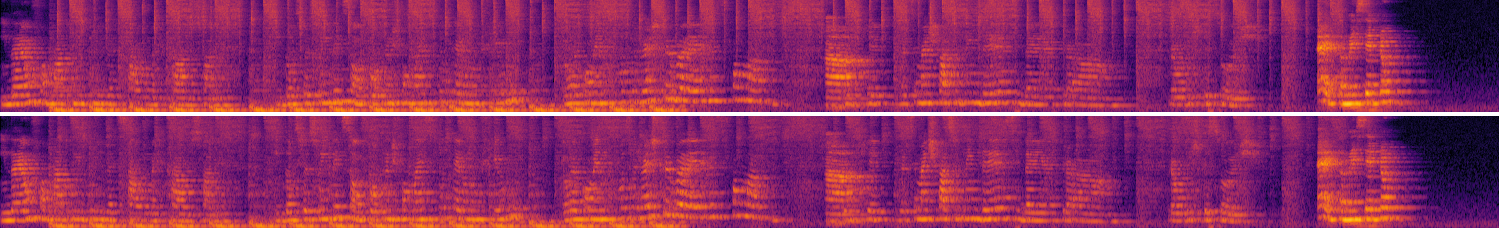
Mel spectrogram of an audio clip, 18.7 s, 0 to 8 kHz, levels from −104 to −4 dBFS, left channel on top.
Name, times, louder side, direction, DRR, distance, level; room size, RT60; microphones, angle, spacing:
voice 1, 0.0-2.9 3.4-6.5 7.0-9.8 10.5-14.1 14.6-15.8, right 1 dB, 80° right, -1 dB, 0.7 m, -37 dB
sound 1, 0.6-8.5, left 1 dB, 40° right, 0.5 m, -36 dB
sound 2, 0.7-16.8, left 7 dB, 80° left, 0.4 m, -43 dB
voice 2, 10.3-10.9 16.5-17.4, left 1 dB, 10° left, -1 dB, 0.4 m, -27 dB
3.3 x 2.0 x 2.6 m, 0.78 s
head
